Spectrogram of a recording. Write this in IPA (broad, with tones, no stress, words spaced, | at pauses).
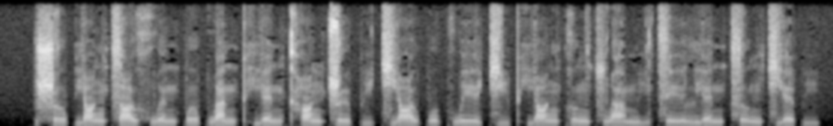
ʂɤ˧˥pjɑ˧˥ŋt͡sɑ˨˩ʊ̯ xwə˧˥npɤ˥pwa˥˩n pʰjɛ˥nkʰɑ˥˧ŋ ʈ͡ʂɻ̩˥˩pi˧˥ t͡ɕjɑ˨˩ʊ̯po˦ʊ̯kwe˧˥ɪ̯ t͡ɕi˨˩pʰjɑ˧˥ŋkɤ˥˩ŋ t͡swä˧˥mi˨˩t͡se˧˥ɪ̯ ljɛ˥nt͡sɤ˨˩ŋ t͡ɕjɛ˥˩pi˩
